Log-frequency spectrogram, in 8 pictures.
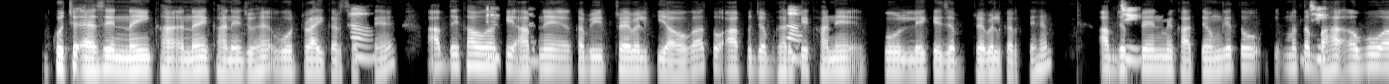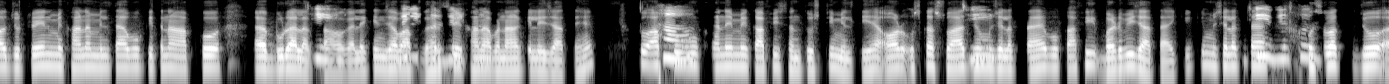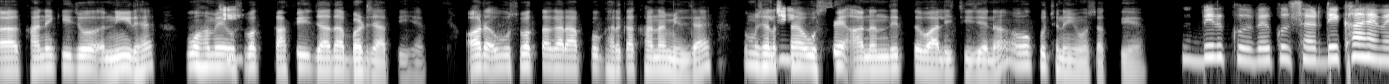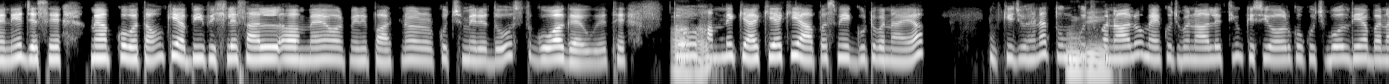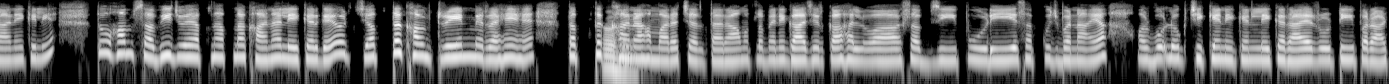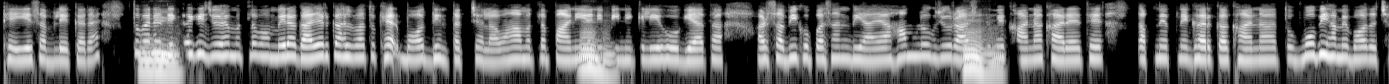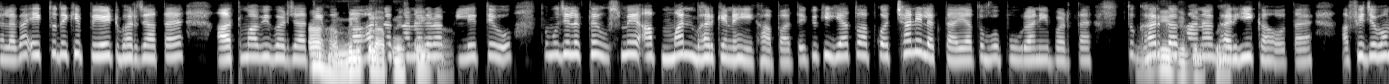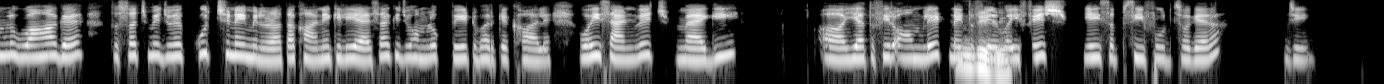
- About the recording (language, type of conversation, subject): Hindi, unstructured, क्या आपको घर का खाना ज़्यादा पसंद है या बाहर का?
- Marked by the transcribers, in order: in English: "ट्राय"; in English: "ट्रैवल"; in English: "ट्रैवल"; tapping; in English: "नीड"; in English: "पार्टनर"; other background noise; in English: "फिश"; in English: "सीफूड्स"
